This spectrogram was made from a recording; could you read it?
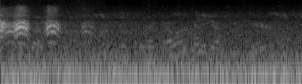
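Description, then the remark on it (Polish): A crow caws twice in quick, harsh bursts, followed by a fainter third caw, then only a low, steady outdoor rumble remains. “W dzień i w nocy kracze wrona.”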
